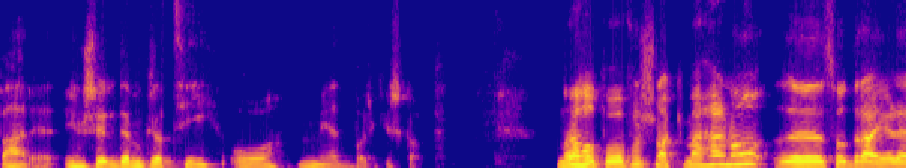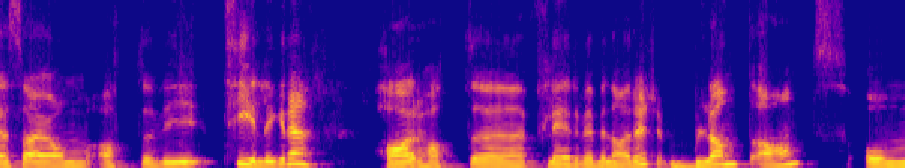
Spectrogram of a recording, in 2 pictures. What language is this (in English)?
Norwegian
